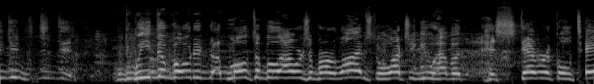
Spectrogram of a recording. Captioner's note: laughter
